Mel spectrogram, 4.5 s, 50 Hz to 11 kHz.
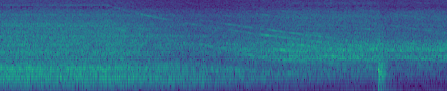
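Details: LG V-3340D vacuum cleaner's original motor, which had started running loudly, run on raised voltage outside the casing: loud, rough roar with thin whine on top; a damaged bearing suspected, not confirmed.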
